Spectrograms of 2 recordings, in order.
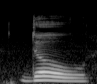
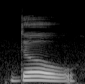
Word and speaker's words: dough: La palabra dough significa masa y simplemente se pronuncia dough. Dough. Tanto la G como la H que se encuentran al final no se pronuncian. Simplemente tienes que decir dough, dough, dough.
